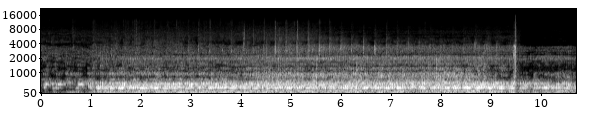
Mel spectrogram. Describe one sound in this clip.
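Moist grainy material pours from a metal chute with a soft rustle.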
